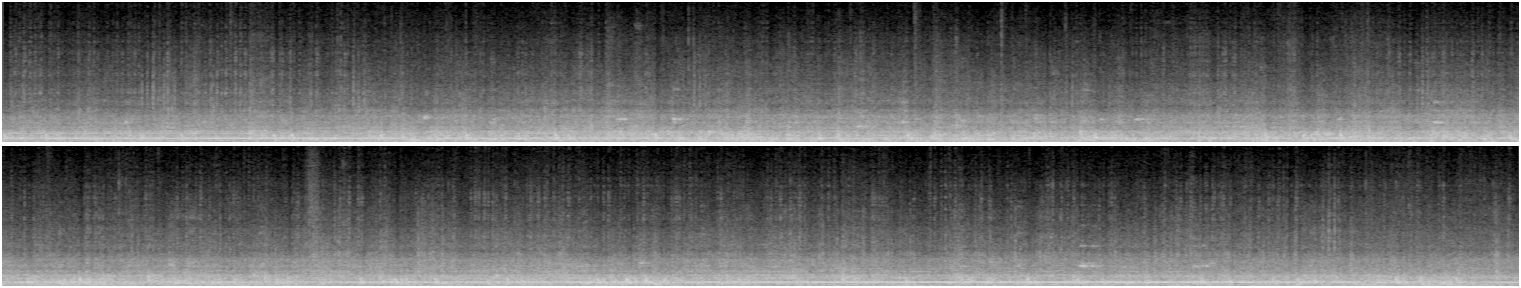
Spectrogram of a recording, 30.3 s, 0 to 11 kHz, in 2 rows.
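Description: Inside a 115 series electric train running at steady speed: a constant whine from the traction motors over the steady rumble of wheels on rail.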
